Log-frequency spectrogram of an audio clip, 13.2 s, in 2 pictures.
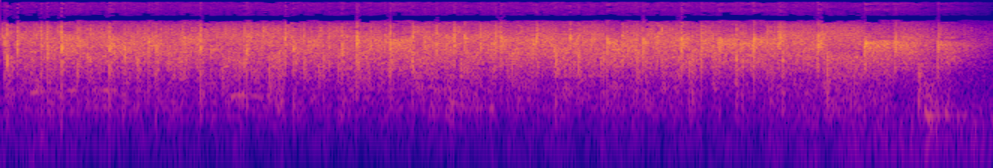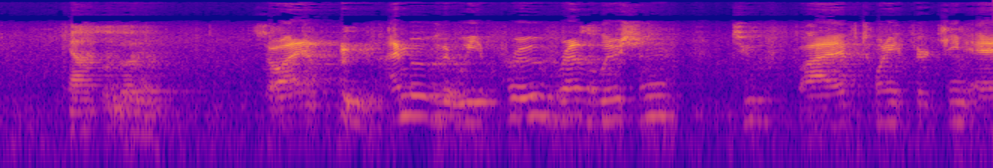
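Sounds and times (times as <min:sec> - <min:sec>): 
audience applause: 0:00.0 - 0:06.6
speech: 0:07.1 - 0:07.8, 0:08.4 - 0:13.2.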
